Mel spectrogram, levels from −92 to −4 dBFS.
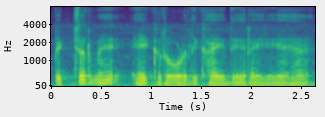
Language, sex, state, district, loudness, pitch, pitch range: Hindi, male, Rajasthan, Jaipur, -17 LUFS, 105 Hz, 100-125 Hz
